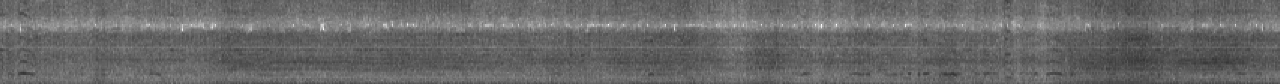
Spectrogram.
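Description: A four wheeler or mini bike engine running steadily while riding over rough, torn-up ground, a loud, continuous low drone that rises slightly toward the end, with rattles over it.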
